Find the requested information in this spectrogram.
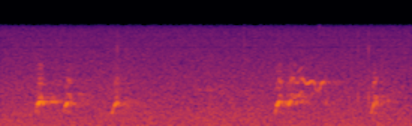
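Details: Coyotes calling at the top of Mill B South near Lake Blanche in Big Cottonwood Canyon, a noise heard there every year; faint, brief wavering yelps in two clusters, first near half a second, then around four seconds, over steady background hiss.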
